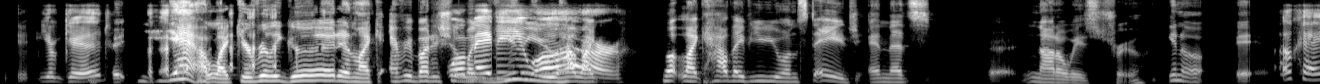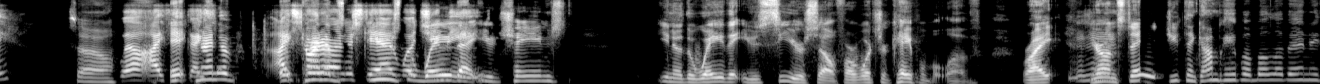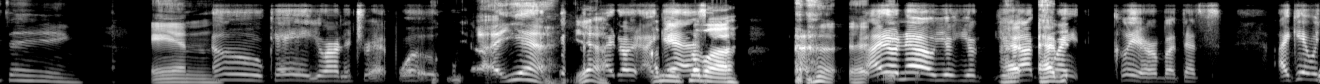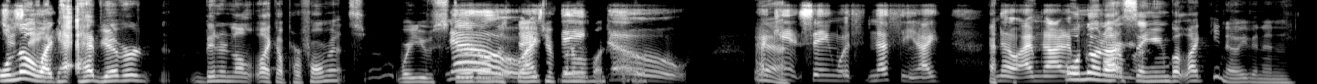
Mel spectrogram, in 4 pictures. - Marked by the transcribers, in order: laugh; tapping; chuckle; throat clearing; chuckle
- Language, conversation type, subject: English, unstructured, How has learning a new skill impacted your life?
